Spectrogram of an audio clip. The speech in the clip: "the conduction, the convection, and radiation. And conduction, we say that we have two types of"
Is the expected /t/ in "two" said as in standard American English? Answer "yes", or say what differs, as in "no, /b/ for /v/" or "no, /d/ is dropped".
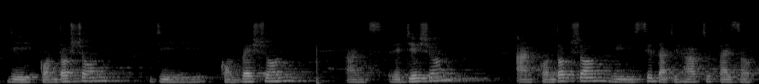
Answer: yes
